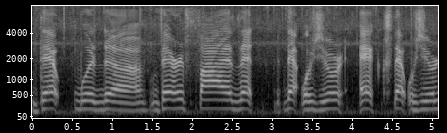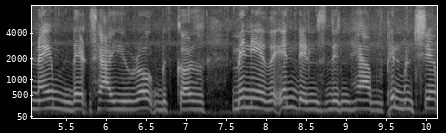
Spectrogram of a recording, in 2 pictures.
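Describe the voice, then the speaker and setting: Very slowly and in a monotone, flat intonation, a woman speaks at a medium pitch. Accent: American. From Oklahoma, Chickasaw community. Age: 90s. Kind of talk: personal storytelling. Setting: fireside gathering.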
